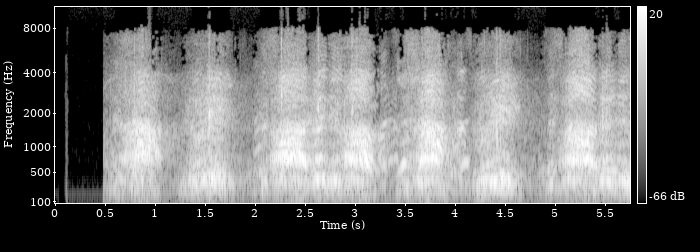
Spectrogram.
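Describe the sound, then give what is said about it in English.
A large protest crowd in Cairo's Tahrir Square, Egypt, chants in unison outdoors, loud rhythmic bursts of many voices repeating "The people want to bring down the regime" roughly every second and a half, echoing across the open public square. “About 1 year ago, a crowd in Cairo's Tahrir Square chanted, "The people want to bring down the regime."”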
